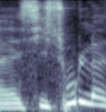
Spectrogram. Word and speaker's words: Sissoul: Sissoul, ça se prononce comme ça.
